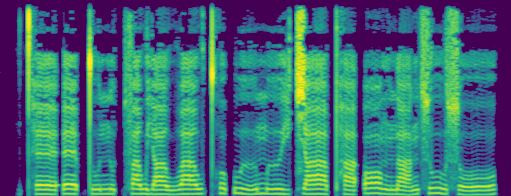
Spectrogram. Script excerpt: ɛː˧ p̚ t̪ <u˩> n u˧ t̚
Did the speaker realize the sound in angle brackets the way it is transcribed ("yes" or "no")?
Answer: yes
